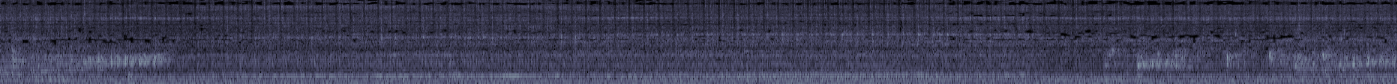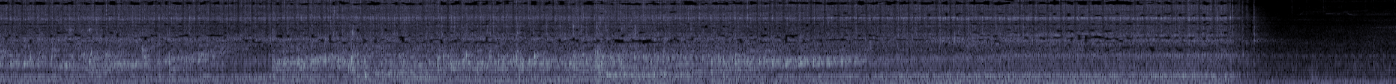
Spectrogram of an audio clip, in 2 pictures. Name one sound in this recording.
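Water churns and splashes in a jar.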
